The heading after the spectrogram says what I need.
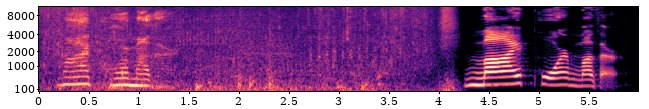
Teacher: all the words are stressed, so she stretches each one of them and even takes small breaks in between.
